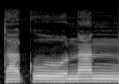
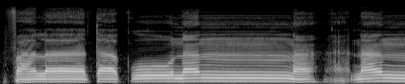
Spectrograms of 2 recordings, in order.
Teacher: Yang benar itu dibaca dengung, panjangnya dengung itu 2 ketukan. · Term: gunnah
